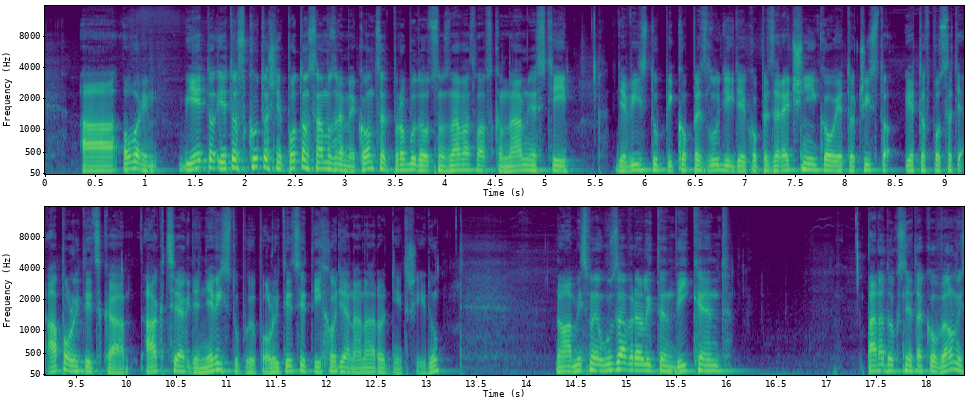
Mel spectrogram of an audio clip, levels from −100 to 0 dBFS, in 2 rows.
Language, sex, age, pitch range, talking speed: Slovak, male, 40-59, 95-115 Hz, 165 wpm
